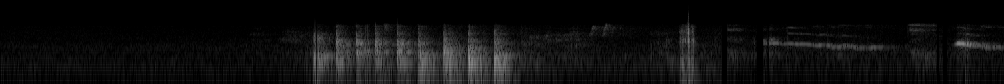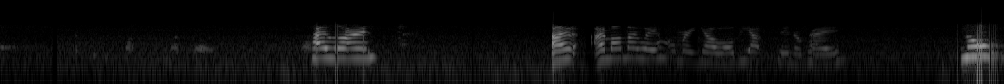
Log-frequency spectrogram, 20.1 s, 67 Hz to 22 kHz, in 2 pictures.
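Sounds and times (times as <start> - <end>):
pounding on a door: 3.1 - 5.2
short high cries: 7.6 - 10.3.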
